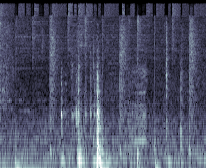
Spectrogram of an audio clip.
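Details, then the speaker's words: Jaguar XF automatic steering column lock, engine off, door opened: short electric whirr and click as the actuator locks the steering, then unlocks with buzzer, music in background; normal operation. "now the moment I open my door the steering will lock you hear that noise it's locked likewise there it unlocks"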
